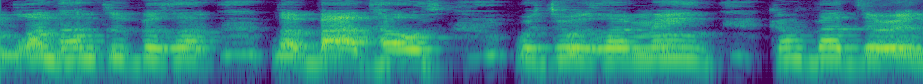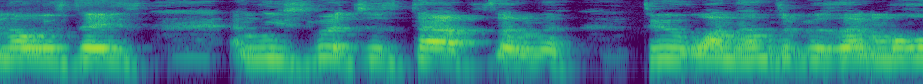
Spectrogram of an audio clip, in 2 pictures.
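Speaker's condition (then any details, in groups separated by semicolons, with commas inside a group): Traumatic brain injury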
